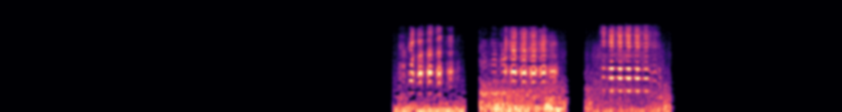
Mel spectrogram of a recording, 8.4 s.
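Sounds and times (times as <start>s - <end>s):
goat bleating: 4.0s - 6.7s.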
